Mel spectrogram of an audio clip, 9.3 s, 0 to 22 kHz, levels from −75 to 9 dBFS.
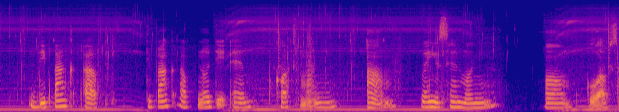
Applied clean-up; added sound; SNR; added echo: none; Engine / Drill; 12 dB; none.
